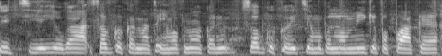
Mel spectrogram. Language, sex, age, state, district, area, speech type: Maithili, female, 18-30, Bihar, Araria, urban, spontaneous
